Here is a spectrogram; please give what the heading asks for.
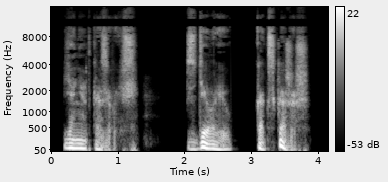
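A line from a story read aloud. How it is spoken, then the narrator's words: Barely audible, frightened. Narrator (Russian): почти физически почувствовал, как пуля впивается в затылок, еле слышно произнес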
